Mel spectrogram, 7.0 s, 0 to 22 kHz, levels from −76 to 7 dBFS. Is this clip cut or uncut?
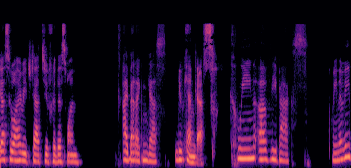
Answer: uncut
